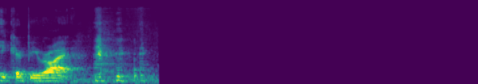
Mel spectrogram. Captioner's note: chuckles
